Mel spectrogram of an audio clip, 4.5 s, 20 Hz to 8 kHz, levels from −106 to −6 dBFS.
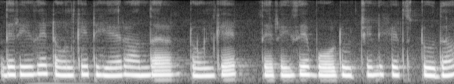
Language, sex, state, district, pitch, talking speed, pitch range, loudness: English, female, Punjab, Fazilka, 240 Hz, 185 wpm, 235-250 Hz, -13 LUFS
